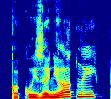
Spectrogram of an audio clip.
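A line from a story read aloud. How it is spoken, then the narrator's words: Drawn-out drawl. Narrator (Russian): протянула Елена Константиновна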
